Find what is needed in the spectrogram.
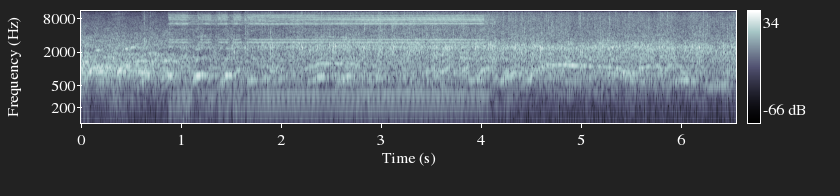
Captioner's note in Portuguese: campainha e aplausos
